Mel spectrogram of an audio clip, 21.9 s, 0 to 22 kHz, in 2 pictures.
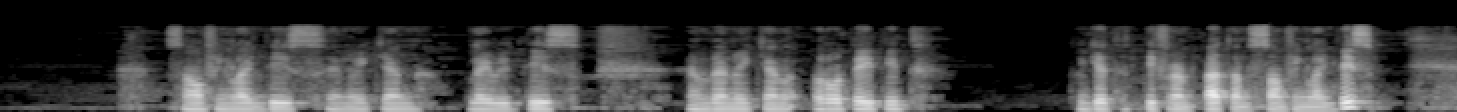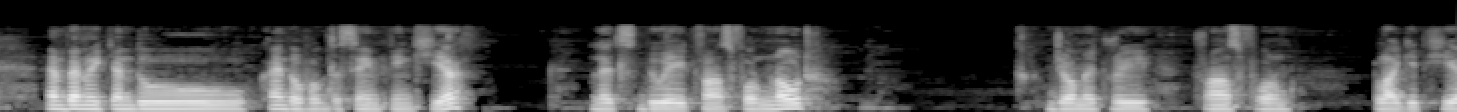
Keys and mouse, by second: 1.9-3.9 drag, 4.4 middle click, 5.6-8.6 drag, 9.6 middle click, 10.6 middle click, 11.9 middle click, 14.1 middle click, 15.9 shift+a.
